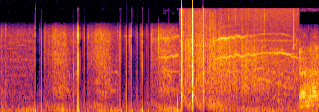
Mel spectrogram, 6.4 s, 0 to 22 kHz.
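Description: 9mm handgun being fired: a string of sharp shots, the loudest three in quick succession about three and a half to four seconds in.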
